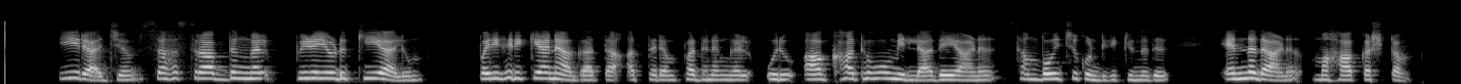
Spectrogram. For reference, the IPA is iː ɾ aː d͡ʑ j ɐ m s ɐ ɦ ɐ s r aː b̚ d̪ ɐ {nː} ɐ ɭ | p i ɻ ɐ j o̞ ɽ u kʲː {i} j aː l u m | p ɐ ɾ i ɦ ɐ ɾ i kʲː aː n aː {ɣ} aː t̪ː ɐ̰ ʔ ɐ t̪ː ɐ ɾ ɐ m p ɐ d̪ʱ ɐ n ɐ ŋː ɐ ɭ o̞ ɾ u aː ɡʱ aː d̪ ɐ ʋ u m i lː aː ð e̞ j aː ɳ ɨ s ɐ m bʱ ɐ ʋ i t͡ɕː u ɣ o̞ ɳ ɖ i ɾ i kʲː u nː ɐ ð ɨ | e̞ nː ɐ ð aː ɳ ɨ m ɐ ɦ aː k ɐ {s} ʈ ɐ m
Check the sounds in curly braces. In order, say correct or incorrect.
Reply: incorrect, correct, correct, incorrect

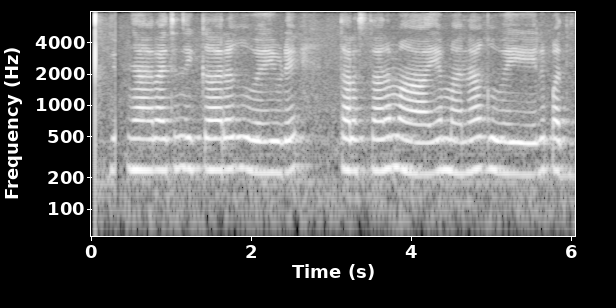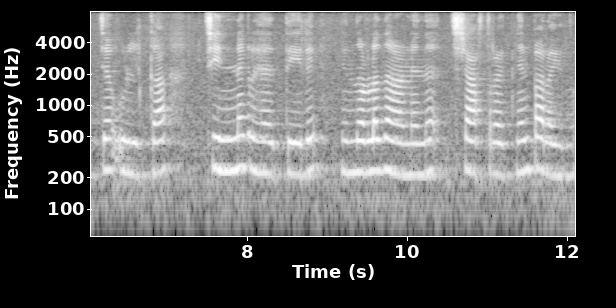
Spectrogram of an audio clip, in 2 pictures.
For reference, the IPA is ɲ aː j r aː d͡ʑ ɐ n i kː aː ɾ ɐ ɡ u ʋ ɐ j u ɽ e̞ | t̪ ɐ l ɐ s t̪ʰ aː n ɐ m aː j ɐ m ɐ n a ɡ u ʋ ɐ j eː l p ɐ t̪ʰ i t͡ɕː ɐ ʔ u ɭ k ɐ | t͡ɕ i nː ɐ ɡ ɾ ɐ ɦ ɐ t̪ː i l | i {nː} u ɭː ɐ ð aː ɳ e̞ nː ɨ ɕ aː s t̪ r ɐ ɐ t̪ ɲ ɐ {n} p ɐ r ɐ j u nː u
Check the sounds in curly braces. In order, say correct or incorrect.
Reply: correct, correct

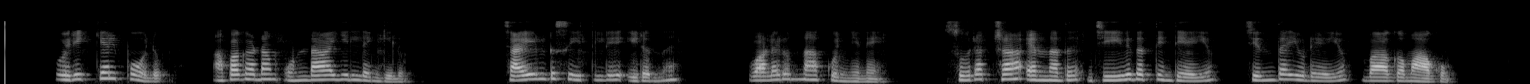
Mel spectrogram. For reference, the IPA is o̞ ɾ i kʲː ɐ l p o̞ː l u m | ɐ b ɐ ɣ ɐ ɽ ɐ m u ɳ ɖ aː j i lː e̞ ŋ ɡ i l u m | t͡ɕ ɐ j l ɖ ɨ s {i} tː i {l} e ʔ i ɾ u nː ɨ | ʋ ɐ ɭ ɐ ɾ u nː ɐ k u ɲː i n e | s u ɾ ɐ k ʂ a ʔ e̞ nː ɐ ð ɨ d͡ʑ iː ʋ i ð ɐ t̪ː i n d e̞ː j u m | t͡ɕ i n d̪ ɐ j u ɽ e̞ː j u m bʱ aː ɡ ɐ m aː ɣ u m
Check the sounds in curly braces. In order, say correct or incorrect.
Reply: incorrect, correct

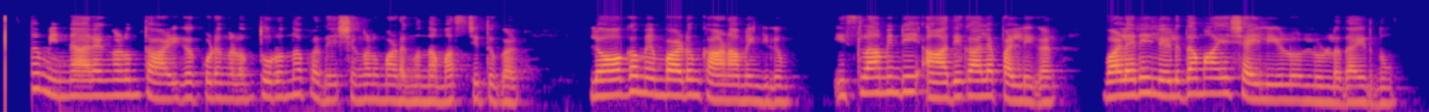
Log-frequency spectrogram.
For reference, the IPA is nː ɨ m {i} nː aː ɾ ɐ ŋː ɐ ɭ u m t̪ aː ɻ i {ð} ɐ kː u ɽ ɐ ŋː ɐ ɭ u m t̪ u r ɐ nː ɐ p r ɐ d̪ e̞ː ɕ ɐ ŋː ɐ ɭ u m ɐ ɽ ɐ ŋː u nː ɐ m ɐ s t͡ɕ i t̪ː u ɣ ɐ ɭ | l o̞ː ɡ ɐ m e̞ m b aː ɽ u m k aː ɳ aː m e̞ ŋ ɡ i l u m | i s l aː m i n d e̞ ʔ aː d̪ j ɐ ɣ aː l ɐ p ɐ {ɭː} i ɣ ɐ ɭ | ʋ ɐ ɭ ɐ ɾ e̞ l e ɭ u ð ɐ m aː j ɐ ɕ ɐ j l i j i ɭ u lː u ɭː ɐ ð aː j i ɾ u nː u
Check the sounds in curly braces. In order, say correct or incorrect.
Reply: correct, incorrect, correct

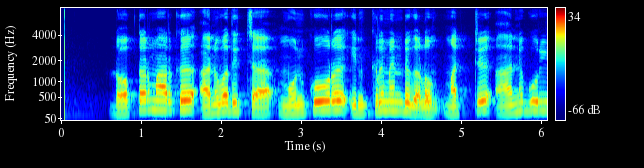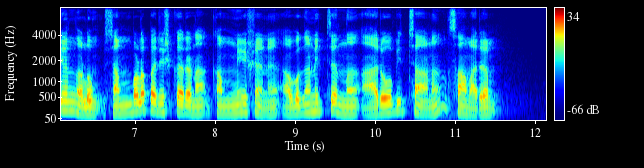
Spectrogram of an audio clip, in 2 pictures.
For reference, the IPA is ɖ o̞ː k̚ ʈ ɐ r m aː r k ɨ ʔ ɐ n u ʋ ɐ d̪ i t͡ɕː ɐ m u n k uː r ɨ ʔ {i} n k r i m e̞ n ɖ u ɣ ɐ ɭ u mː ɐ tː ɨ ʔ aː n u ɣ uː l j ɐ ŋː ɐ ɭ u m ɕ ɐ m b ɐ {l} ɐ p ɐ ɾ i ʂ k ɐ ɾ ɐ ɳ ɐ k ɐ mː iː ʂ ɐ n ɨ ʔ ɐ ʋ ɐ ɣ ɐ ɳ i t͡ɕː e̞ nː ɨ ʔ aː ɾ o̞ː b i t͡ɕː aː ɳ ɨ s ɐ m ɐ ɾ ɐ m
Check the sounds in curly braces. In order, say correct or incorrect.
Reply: correct, incorrect

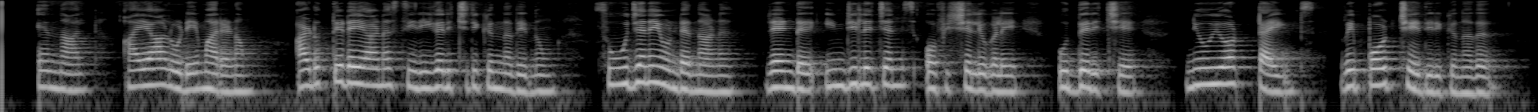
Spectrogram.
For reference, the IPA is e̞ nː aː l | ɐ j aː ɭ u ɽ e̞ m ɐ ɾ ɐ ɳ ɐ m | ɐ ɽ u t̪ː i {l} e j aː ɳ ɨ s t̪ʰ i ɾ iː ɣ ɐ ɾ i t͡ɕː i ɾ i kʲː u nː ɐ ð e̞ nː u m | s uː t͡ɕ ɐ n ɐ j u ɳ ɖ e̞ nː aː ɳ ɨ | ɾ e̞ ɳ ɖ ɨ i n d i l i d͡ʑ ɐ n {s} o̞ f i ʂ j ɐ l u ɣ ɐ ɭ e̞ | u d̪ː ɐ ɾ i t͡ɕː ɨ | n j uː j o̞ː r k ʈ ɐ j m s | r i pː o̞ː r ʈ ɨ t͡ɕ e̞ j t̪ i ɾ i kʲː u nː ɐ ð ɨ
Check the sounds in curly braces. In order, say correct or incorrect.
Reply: incorrect, correct

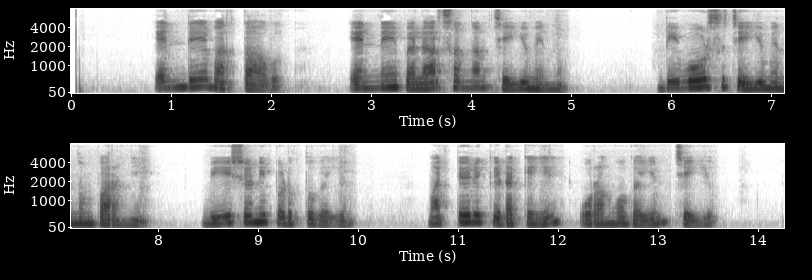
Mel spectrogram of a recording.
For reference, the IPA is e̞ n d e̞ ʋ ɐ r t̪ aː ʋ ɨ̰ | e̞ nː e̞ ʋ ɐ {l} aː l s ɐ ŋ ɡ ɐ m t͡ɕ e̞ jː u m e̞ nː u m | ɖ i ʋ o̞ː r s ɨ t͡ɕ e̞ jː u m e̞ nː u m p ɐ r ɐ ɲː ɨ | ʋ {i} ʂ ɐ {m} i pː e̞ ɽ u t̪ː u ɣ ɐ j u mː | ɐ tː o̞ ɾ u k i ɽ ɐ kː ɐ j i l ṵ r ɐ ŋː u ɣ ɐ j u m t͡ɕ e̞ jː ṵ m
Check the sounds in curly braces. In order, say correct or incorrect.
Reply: correct, incorrect, incorrect

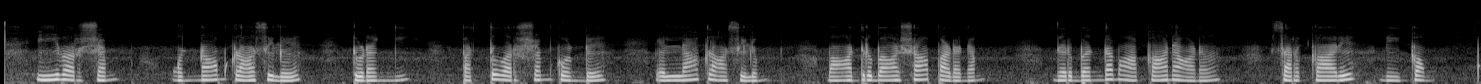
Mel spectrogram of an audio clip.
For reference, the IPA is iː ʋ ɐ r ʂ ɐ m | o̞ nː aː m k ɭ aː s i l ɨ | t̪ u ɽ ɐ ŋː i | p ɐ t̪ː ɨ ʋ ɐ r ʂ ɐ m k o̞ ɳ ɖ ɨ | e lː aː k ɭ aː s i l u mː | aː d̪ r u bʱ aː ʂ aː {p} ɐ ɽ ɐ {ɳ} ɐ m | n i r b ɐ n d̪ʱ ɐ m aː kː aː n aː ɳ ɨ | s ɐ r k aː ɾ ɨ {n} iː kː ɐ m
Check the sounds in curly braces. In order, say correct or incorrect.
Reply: correct, incorrect, correct

